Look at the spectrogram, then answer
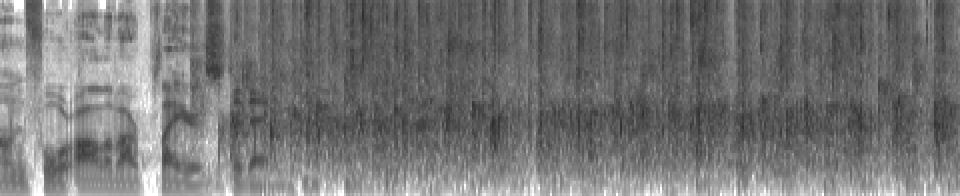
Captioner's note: everybody clapping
